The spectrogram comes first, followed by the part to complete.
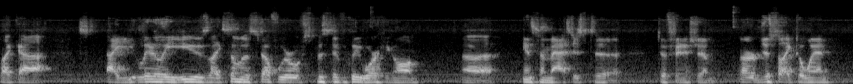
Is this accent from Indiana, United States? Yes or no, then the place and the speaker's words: no; LaFayette, Georgia, United States; also born or lived in Chattanooga, Tennessee; now in Cartersville, United States; I grew up in Lafayette, Georgia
